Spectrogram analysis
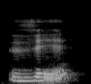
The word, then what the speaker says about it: vais: Nous allons faire maintenant « vais » qui s'écrit avec le son « v » et le son « e », « a », « i », S. Attention à la lettre S qui est une lettre muette.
